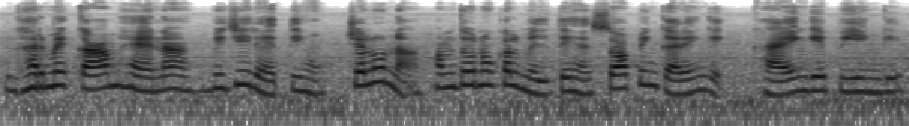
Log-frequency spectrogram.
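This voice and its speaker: A cheerful young friend from a moral story, voiced by a woman narrator. She sounds breezy and friendly in a fairly high voice. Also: normal speed, noisy background, close to an everyday voice.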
